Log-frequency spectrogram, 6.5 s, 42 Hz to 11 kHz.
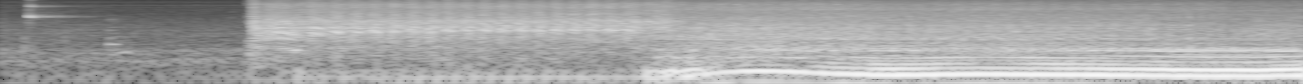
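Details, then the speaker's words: VW MK7 Golf R first start after camshaft install: cranks about two seconds, catches cleanly and settles to a steady idle without stumbling; not yet at operating temperature, so whether the fix worked is unknown. Normal start and idle. "Until it hits operating temperature, we really aren't going to know if it fixed it, but obviously it just idled down. It still sounds really good. It didn't even actually hiccup except for when it needed fuel."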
